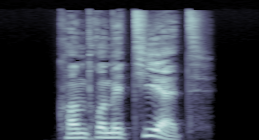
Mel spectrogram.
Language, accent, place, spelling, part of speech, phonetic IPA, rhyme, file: German, Germany, Berlin, kompromittiert, verb, [kɔmpʁomɪˈtiːɐ̯t], -iːɐ̯t, De-kompromittiert.ogg
- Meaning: 1. past participle of kompromittieren 2. inflection of kompromittieren: third-person singular present 3. inflection of kompromittieren: second-person plural present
